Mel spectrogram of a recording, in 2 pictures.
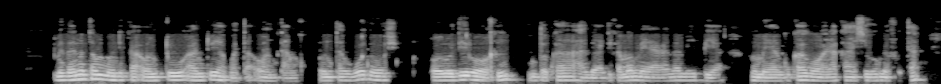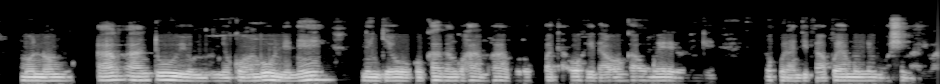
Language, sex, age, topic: Oshiwambo, male, 25-35, agriculture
